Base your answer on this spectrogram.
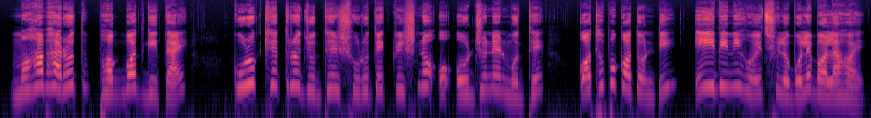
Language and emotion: Bengali, neutral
